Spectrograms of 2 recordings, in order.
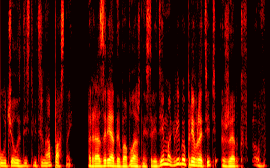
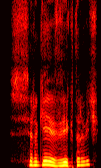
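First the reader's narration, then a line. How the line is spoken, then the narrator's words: Flustered then menacing exclamation. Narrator (Russian): сначала растерянно, затем грозно воскликнула женщина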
